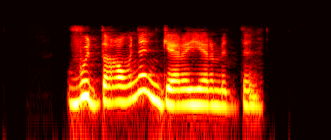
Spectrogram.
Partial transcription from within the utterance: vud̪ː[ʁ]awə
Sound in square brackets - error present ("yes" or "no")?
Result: no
